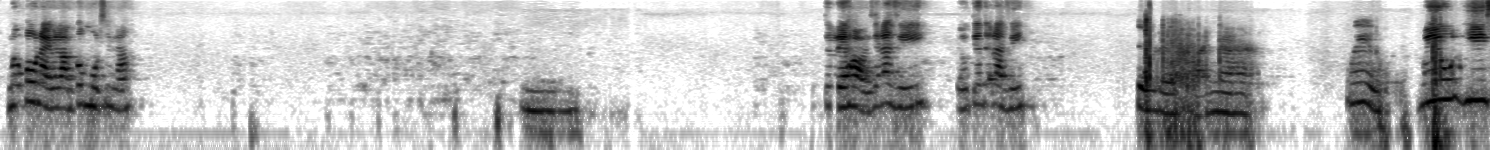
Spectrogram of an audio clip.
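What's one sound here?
A young woman speaks calmly through an online call, as if teaching.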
